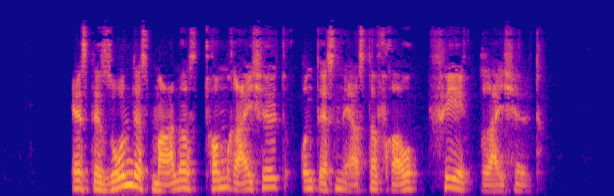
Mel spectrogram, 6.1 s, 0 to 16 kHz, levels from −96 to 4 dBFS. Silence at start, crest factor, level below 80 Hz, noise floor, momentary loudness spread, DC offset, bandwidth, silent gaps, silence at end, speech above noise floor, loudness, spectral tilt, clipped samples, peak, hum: 0.7 s; 18 dB; -66 dBFS; -89 dBFS; 10 LU; under 0.1%; 10 kHz; none; 0.75 s; 70 dB; -19 LUFS; -4.5 dB/octave; under 0.1%; -2 dBFS; none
